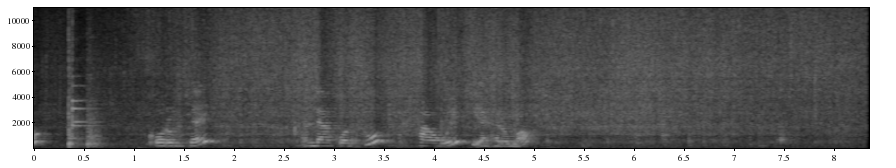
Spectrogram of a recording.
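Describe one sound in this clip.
A wooden spoon stirs and scrapes food in a metal pot.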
